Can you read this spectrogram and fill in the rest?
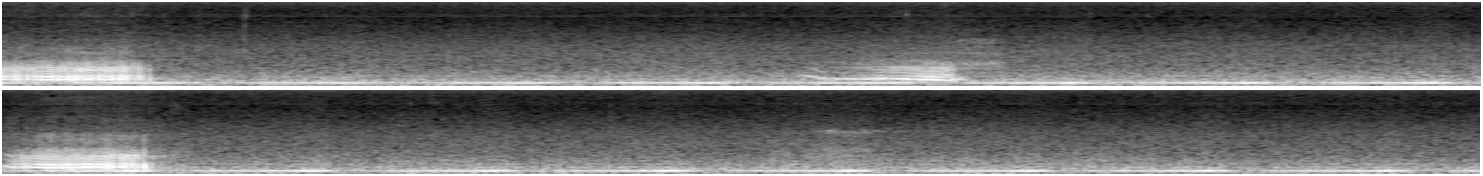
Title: Cat snoring! Gato roncando! Esse bichinho faz barulho noite e dia...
